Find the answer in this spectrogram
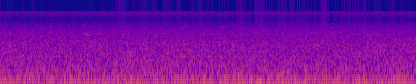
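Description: Steady outdoor background noise: a low, uneven rumble with faint hiss above it and no distinct event.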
